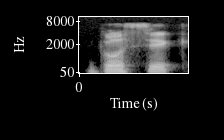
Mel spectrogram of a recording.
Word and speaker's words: Gosick: provide for you is that the name Gosick is a play on the word Gothic, but like and if you would pronounce the word Gothic Oh, in sort of Japanese, it's Gosick, Gothic, yeah.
